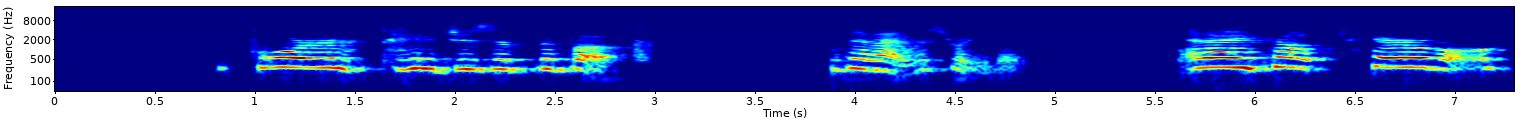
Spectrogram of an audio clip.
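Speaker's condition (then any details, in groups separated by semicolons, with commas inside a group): Cerebral palsy; arm spasms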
